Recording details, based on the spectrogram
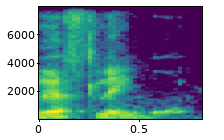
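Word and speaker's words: wrestling: যেমন রেসলিং, রেসলিং। তাহলে ডাব্লিউ এর পরে যদি আর হয়, কি হয়? আর হয় বা এইচ হয়, তাহলে ডাব্লিউ এর উচ্চারণটা হয় না।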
